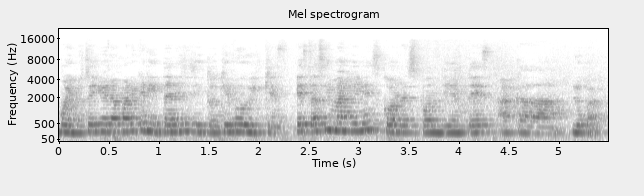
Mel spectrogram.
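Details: Adult woman (acted examiner); Normal speech.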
